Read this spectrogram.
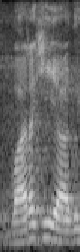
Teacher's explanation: முதல் சொல்லில் இறுதியில் உள்ள கு எனும் எழுத்து கி என்று ஒலிக்கிறது. அதுவும் முழுமையாக ஒரு மாத்திரை அளவில் ஒலிக்காமல் அரை மாத்திரை அளவாக குறைந்து ஒலிக்கிறது. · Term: குற்றியல் இகரம்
